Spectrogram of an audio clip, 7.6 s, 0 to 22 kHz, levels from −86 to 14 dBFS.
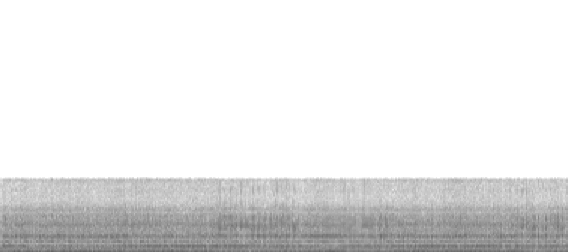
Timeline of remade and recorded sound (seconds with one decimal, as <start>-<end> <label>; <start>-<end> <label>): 0.0-4.3 recorded; 4.3-5.0 remade; 5.0-7.6 recorded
